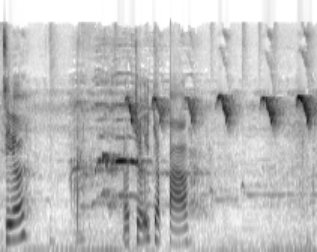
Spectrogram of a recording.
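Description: A rooster crowing in the background, then several short, high, falling chirps near the end.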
